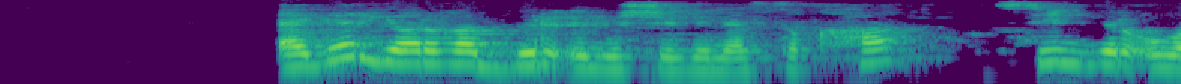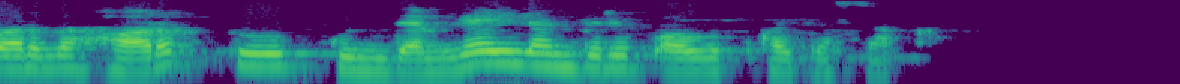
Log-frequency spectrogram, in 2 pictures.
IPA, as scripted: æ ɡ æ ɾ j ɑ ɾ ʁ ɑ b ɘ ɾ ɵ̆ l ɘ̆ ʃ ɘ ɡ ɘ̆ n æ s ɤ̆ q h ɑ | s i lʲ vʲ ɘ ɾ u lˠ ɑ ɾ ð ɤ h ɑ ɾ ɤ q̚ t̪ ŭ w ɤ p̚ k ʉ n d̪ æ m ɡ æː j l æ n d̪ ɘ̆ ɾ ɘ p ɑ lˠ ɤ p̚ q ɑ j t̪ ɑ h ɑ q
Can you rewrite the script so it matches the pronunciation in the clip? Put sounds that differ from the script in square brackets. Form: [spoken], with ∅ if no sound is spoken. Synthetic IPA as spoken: æ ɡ æ ɾ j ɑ ɾ ʁ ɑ b ɘ ɾ ɵ̆ l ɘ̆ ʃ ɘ ɡ ɘ̆ n æ s ɤ̆ q h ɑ | s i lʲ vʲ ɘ ɾ u lˠ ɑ ɾ ð ɤ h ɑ ɾ ɤ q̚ t̪ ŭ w ɤ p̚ k ʉ n d̪ æ m ɡ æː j l æ n d̪ ɘ̆ ɾ ɘ p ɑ lˠ ɤ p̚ q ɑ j t̪ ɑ [s] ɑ q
